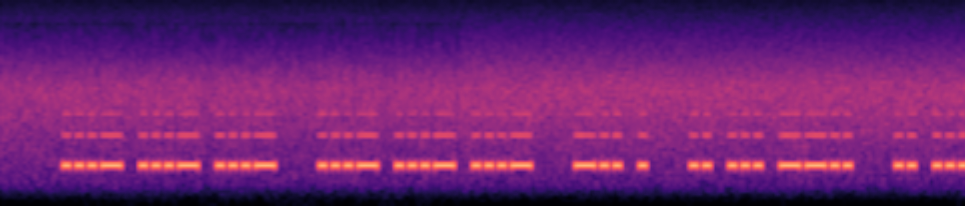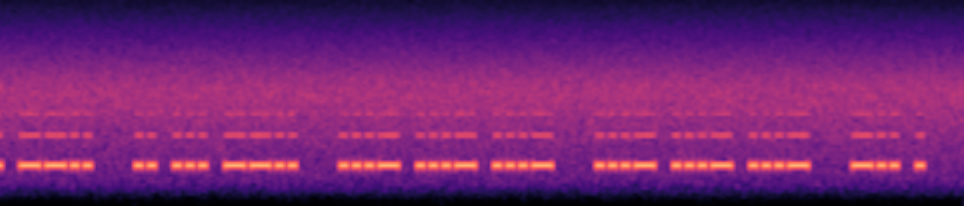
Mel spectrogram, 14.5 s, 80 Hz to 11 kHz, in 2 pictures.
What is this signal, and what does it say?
Morse code, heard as a keyed tone, machine-sent, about 25 wpm, 650 Hz. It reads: VVV VVV DE ISZ ISZ ISZ VVV VVV DE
